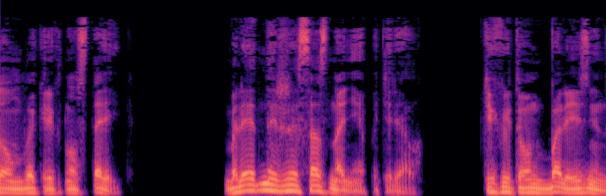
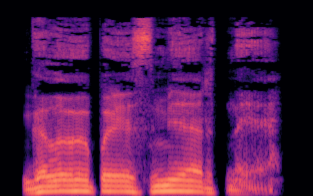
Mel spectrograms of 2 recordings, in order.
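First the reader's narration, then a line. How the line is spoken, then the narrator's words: Growling. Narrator (Russian): прорычал я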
